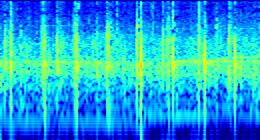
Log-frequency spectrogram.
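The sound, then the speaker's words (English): A church audience claps hands for their pastor, a dense, continuous patter of many overlapping claps with sharper individual slaps standing out, sustained throughout without any talking. “Clap your hands for this pastor God has given us.”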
